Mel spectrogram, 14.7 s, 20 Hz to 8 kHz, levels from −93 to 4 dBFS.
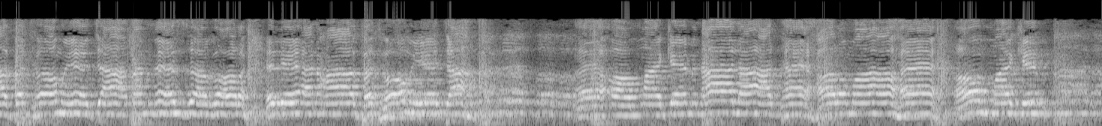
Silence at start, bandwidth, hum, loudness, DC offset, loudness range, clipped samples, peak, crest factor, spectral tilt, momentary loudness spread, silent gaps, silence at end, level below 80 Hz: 0 s; 7.2 kHz; none; -11 LUFS; under 0.1%; 3 LU; 0.2%; 0 dBFS; 10 dB; -7.5 dB/octave; 7 LU; none; 0 s; -36 dBFS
